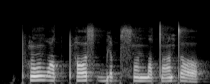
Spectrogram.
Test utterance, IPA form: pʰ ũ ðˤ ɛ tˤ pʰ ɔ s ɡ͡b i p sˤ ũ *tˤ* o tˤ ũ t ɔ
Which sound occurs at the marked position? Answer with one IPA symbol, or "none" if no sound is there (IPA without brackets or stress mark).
n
